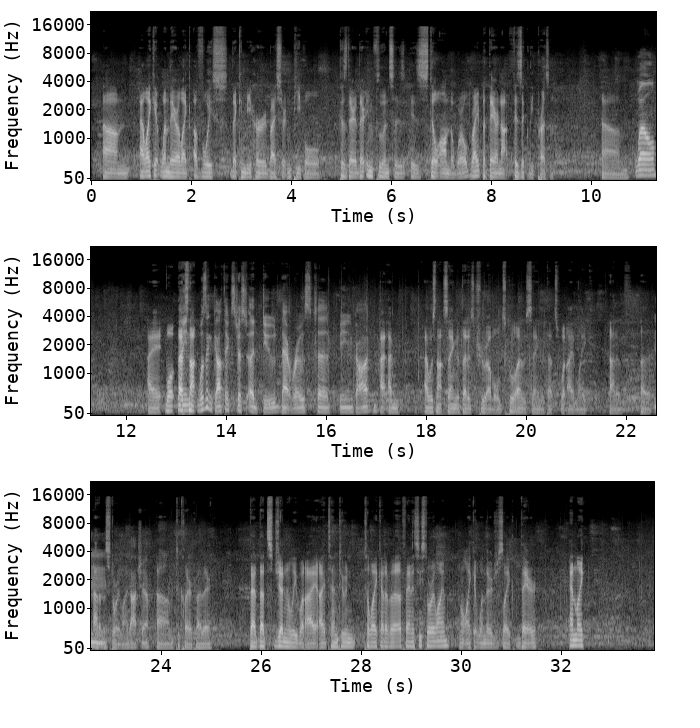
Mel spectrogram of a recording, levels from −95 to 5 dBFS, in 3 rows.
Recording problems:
murmuring crowd; noticeable; throughout; 15 dB below the speech

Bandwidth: 15 kHz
